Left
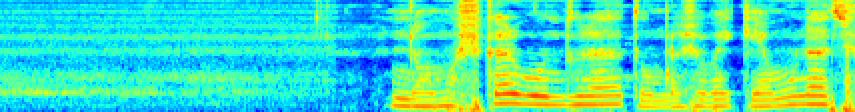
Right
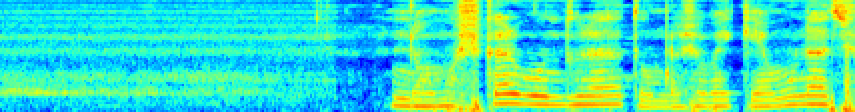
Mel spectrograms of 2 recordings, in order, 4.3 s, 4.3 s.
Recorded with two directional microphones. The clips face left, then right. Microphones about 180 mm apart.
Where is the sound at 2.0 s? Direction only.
55° left (ahead or behind).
